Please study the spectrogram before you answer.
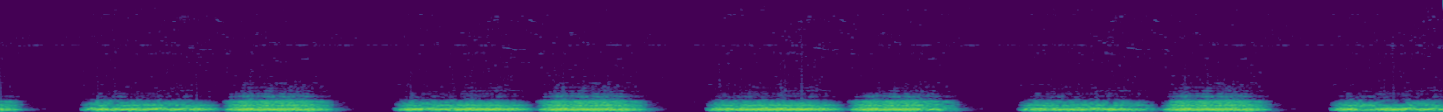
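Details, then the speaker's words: Normal breath sounds by stethoscope auscultation: vesicular and bronchial breathing, with bronchial sounds normal when heard over the upper chest area. "Jadi untuk suara nafas yang normal tadi kita sudah dengarkan ada yang vesikular dan juga bronkial tapi bronkial itu jika didengarkan pada area atas ya itu masih terlengan itu artinya normal"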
